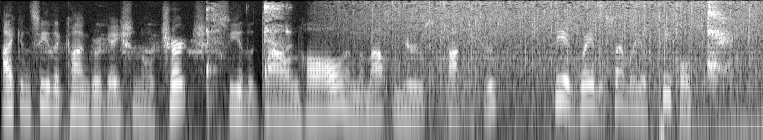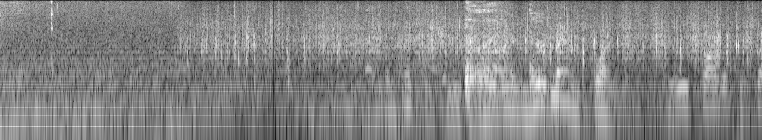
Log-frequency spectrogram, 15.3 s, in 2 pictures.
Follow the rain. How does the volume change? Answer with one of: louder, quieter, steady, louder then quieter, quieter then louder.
steady.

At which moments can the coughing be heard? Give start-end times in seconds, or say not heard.
2.0-3.0, 6.6-8.2, 11.2-13.2.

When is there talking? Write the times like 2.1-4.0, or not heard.
0.0-7.0, 11.4-15.2.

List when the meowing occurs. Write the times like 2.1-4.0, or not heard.
not heard.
